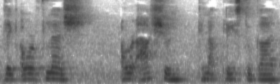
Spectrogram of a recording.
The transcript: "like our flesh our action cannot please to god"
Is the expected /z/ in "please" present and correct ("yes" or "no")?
no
